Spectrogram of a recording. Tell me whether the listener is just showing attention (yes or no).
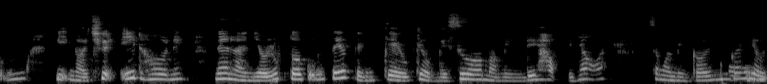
yes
